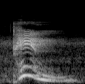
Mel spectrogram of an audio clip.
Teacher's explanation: But if I tell pin, it is, I am telling with aspiration, and hence it's an aspirated P.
